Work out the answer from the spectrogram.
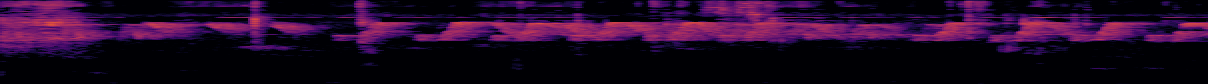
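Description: A bird chirping over and over, a quick run of short sweeping notes at about four a second.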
